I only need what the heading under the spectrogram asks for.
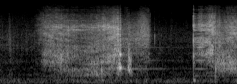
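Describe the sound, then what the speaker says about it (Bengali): Semolina is stirred and mixed in a pan for taler pitha. A spoon scrapes and rubs steadily and close by, with a brief pause before the scraping resumes loudly. No voices are heard. "সুজিটা দেওয়ার পর এইভাবে খুব সুন্দর করে নেড়ে ছেড়ে মিশিয়ে নিতে হবে"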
